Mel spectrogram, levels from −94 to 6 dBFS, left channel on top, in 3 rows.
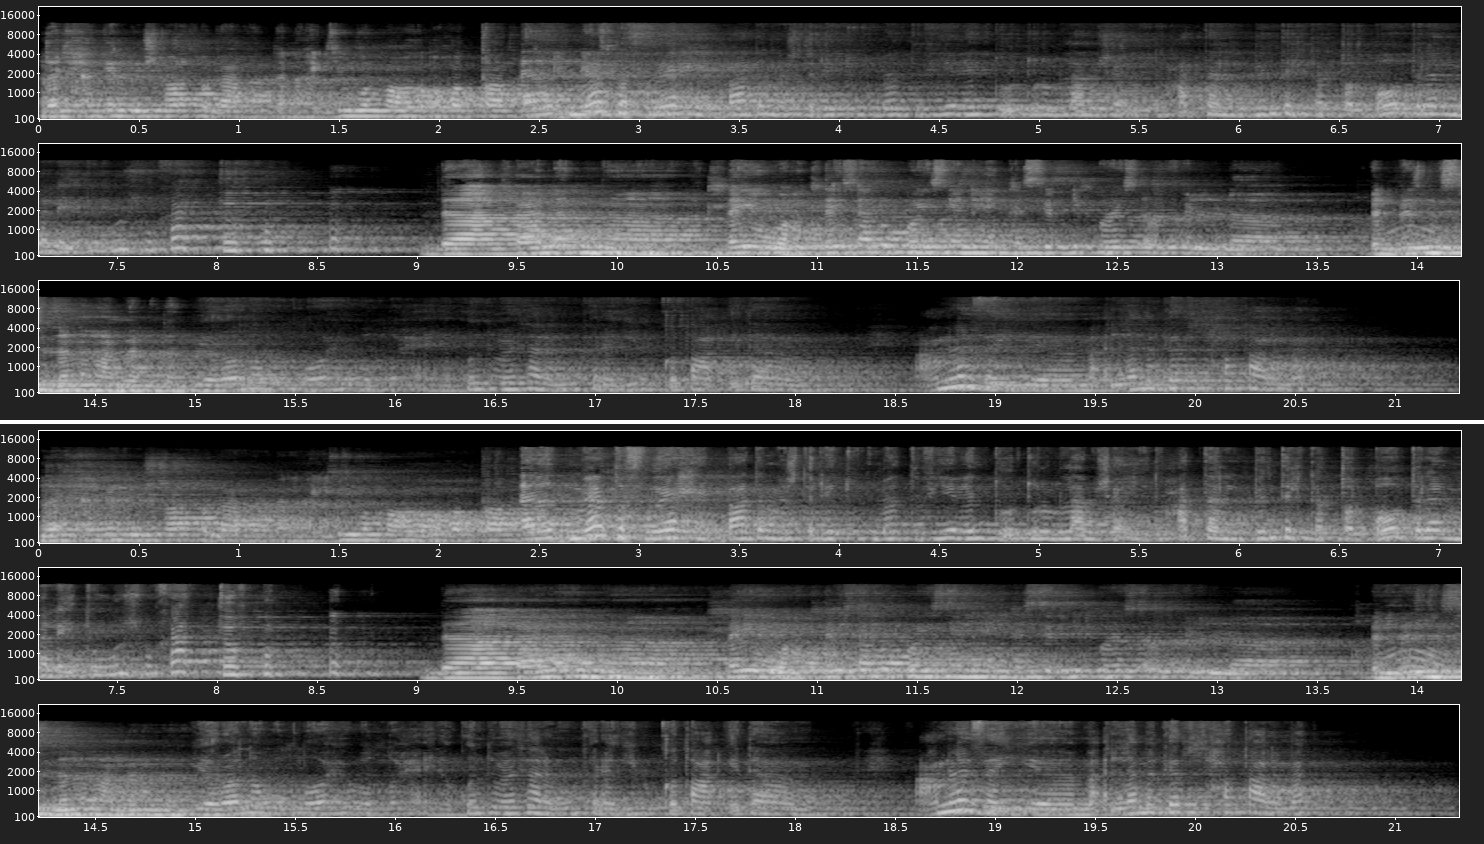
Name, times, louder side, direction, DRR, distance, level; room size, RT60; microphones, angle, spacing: voice 1, 0.0-2.4 9.0-13.3 13.8-14.9, left 1 dB, 80° left, 2 dB, 4.6 m, -20 dB
voice 2, 2.4-8.7 13.7-14.2 15.0-18.1 18.6-20.6, right 2 dB, 85° right, 2 dB, 2.6 m, -25 dB
27.5 x 23.5 x 6.2 m, 2.2 s
head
